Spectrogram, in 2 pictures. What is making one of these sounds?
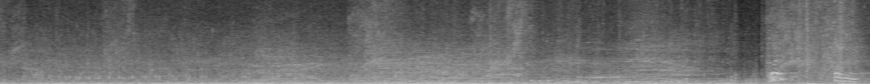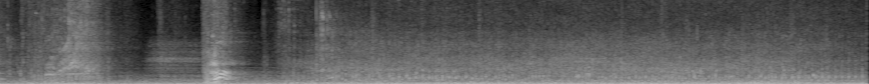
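A beam weapon hums and crackles steadily as it fires.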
